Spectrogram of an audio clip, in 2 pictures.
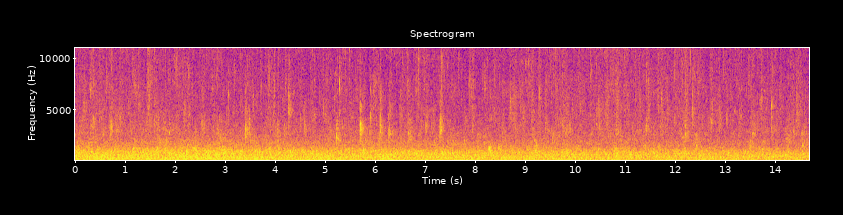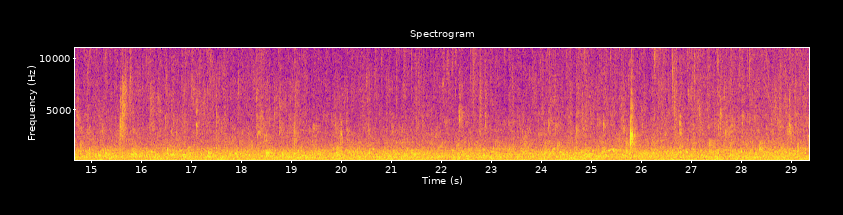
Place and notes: Court-St.-Étienne, Belgique - A rainy day
A morning rain, near a farm called "ferme de Sart". Early in this morning, all is quiet.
